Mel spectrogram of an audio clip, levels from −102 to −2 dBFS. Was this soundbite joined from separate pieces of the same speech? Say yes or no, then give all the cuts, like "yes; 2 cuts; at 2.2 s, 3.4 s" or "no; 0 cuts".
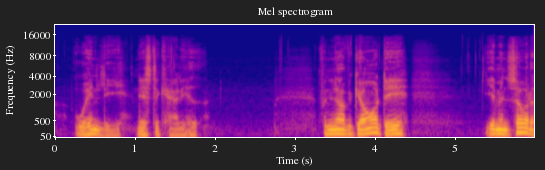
no; 0 cuts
